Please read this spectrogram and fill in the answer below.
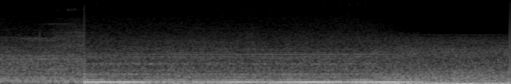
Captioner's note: engine running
